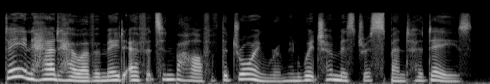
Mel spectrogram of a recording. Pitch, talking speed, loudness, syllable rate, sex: 195 Hz, 220 wpm, -19 LUFS, 5.1 syllables/s, female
